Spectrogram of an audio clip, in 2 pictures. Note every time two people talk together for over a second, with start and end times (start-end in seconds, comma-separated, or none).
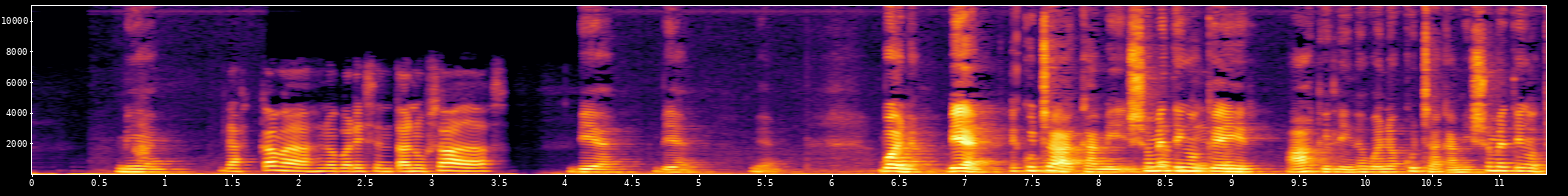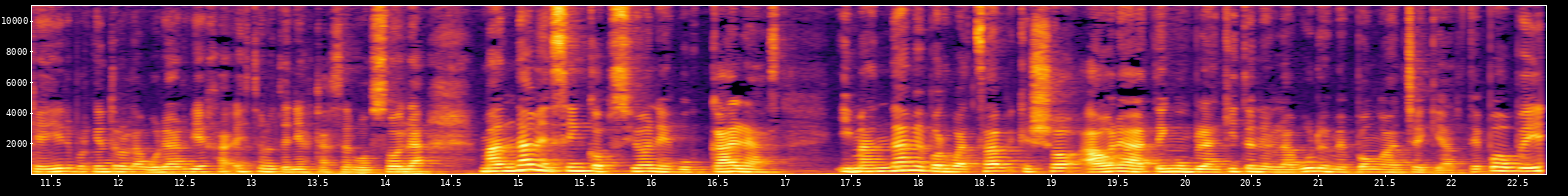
7.6-9.2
